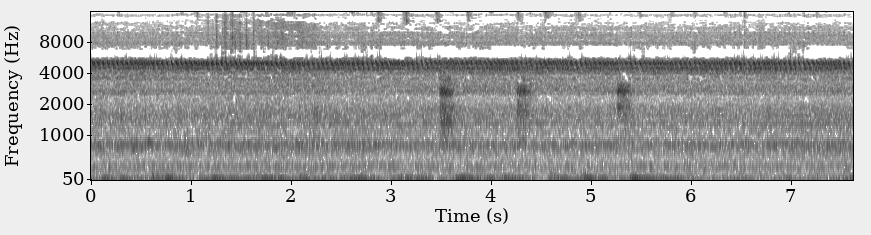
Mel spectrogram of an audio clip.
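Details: Crickets inside a bearded dragon vivarium, with natural habitat sounds playing in the background: a steady high shrill trill runs throughout, broken by three short buzzy bursts a second apart midway, over constant hiss.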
